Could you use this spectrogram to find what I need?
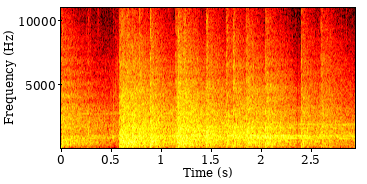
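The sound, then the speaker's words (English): Confetti cannons detonated at a graduation ceremony: a sudden loud burst followed by sustained dense crackling and hissing, with another sharp hit near the end. “detonated the confetti cannons.”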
